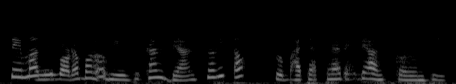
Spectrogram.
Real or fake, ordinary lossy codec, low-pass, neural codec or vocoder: fake; none; 3.6 kHz; codec, 16 kHz, 0.5 kbps, X-Codec, WavLM features, trained on Multilingual LibriSpeech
